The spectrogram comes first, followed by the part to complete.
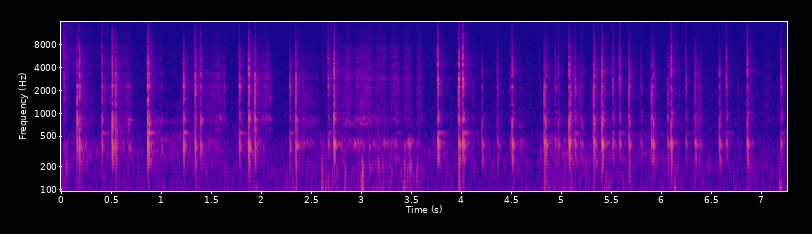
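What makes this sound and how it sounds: Paperclips worn on the fingertips tap and scratch the lid and side of a medium, hollow, rigid cardboard collector box printed red and black with Pikachu. A fast, uneven run of sharp, bright clicks and taps, each dying out almost instantly, sits over a light, hollow papery scraping with a faint mid-pitched box resonance.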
